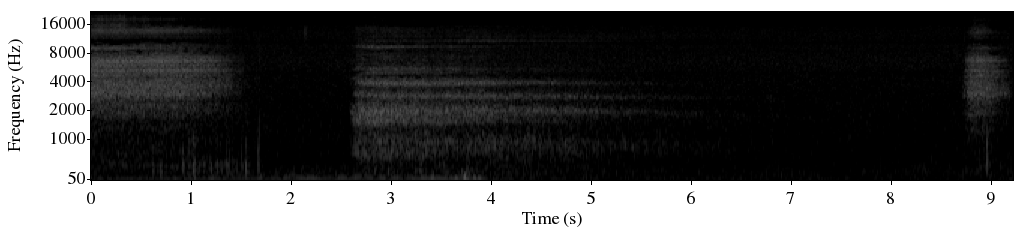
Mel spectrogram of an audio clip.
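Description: A deep breath during a calm tapping session: a long breathy inhale, a pause, then a slow hissing exhale that fades out, close to the microphone and followed by near silence.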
